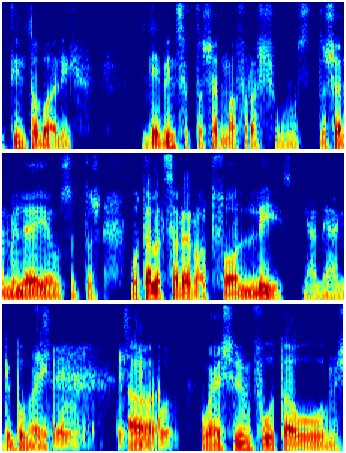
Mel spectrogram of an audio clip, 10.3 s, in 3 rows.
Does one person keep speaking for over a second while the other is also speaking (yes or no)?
no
